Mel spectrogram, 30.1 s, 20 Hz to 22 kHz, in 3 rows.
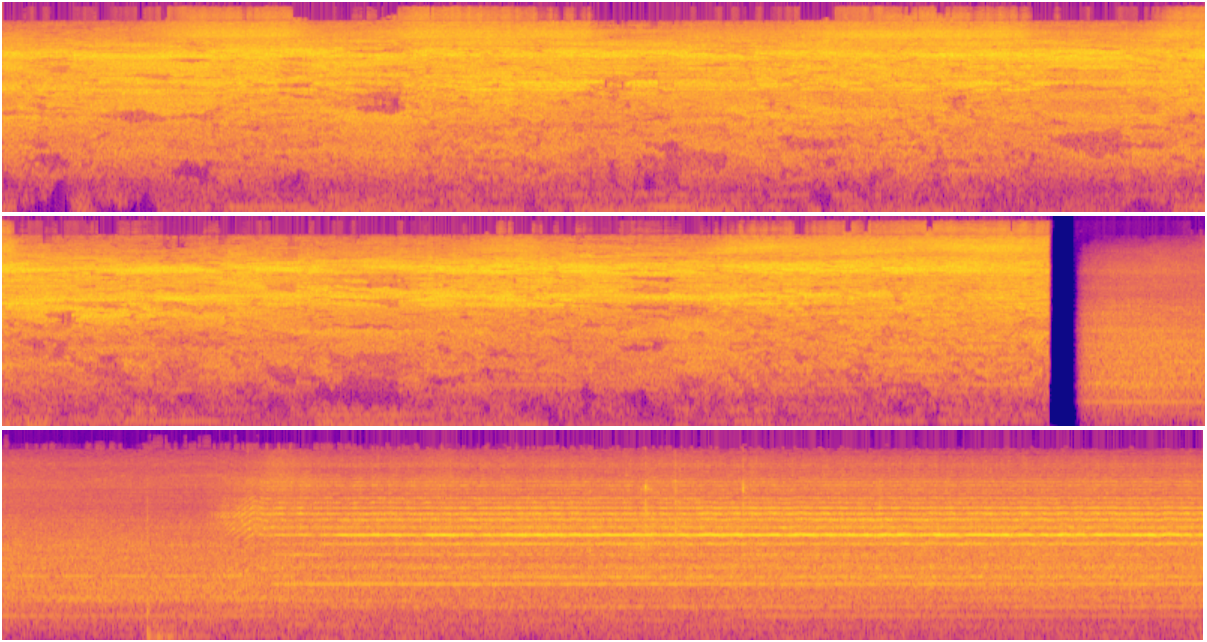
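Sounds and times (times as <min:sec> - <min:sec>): machine hum with high whine: 0:19.0 - 0:30.0
milling machine cutting metal: 0:21.2 - 0:30.0.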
